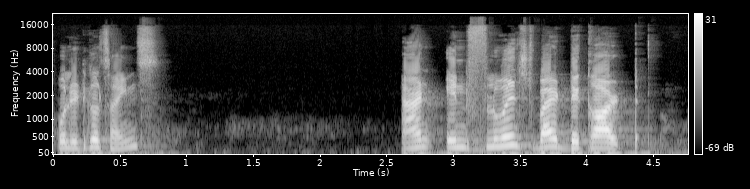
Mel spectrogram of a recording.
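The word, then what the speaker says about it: Descartes: He's called Galileo of political science and influenced by Deart say D C A R T E S but S is silent here.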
